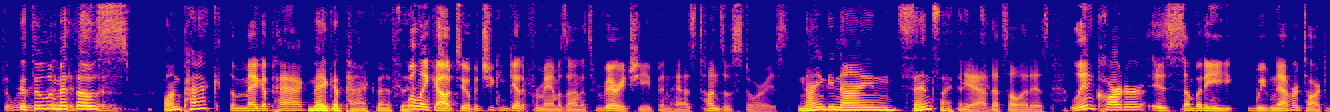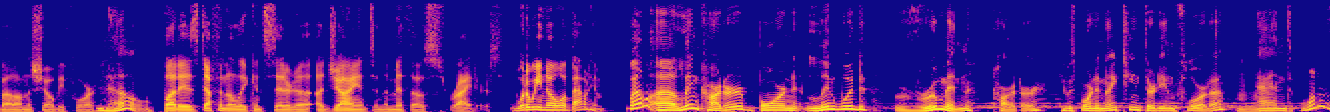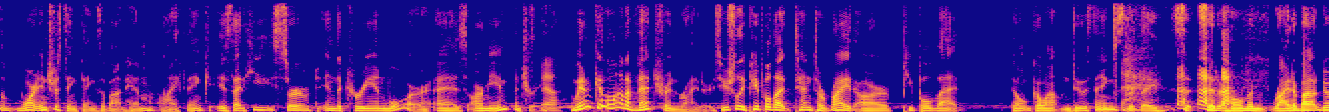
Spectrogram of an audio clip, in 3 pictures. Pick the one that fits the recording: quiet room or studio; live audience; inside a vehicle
quiet room or studio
